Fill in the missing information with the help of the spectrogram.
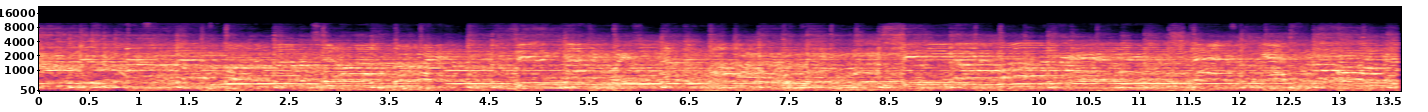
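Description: A country rock band plays live with a male lead vocal, amplified through a stadium PA and recorded from within the crowd.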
